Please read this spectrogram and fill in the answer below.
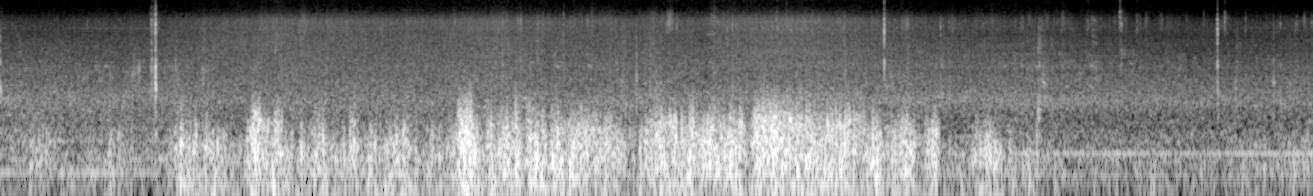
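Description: Wind buffeting the microphone in irregular gusts, strongest between about three and fifteen seconds in, then easing to a faint low hum.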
